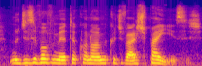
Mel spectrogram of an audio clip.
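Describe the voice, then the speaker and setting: Dark and mellow in tone, a woman speaks at a medium pitch. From Brazil. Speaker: business council director, lawyer. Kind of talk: conference presentation. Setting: conference with audience. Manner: halting.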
